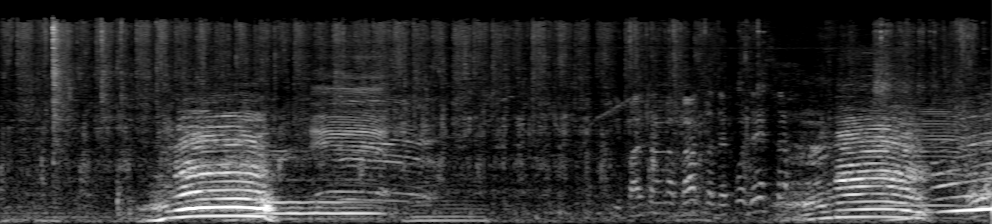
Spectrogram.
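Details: Milking cows in the Salvadoran countryside, in a hard season for the herd, give two strong lowing moos that bend up and then fall, several seconds apart, with softer mooing and farm noise between them.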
